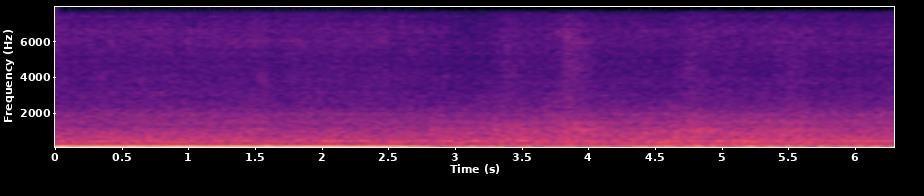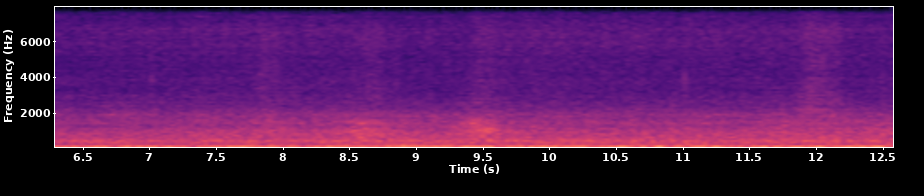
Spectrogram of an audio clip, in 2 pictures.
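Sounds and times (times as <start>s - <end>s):
Renault 4 car: 0.0s - 12.5s.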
